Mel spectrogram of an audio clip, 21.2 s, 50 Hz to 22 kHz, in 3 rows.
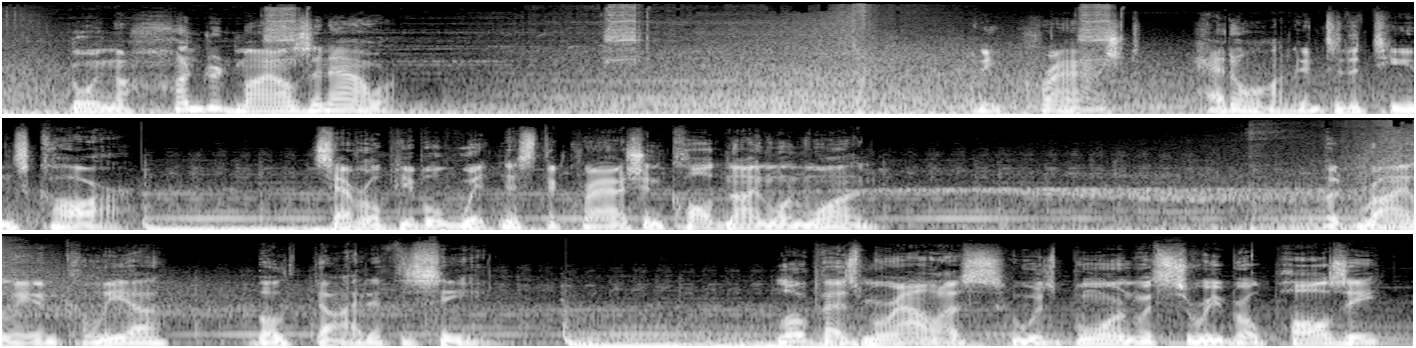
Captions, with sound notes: going a 100 miles an hour... [tense music] When he crashed head-on into the teens' car. Several people witnessed the crash and called 911. [siren wailing] But Riley and Kahlea both died at the scene. Lopez-Morales, who was born with cerebral palsy,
